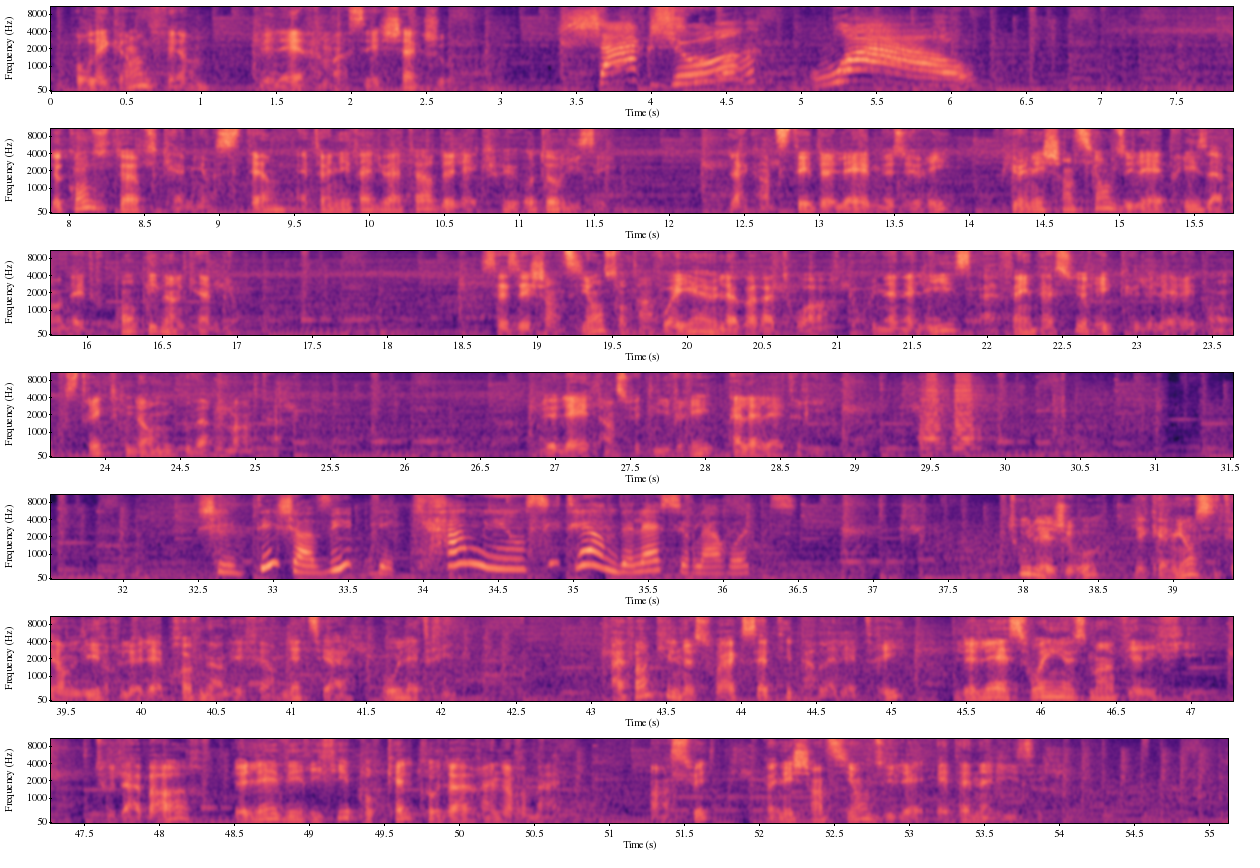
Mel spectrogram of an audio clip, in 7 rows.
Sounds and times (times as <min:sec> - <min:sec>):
Music: 0:00.0 - 0:55.1
Speech: 0:00.2 - 0:02.7, 0:03.4 - 0:06.2, 0:07.9 - 0:11.6, 0:12.4 - 0:17.1, 0:18.6 - 0:25.3, 0:26.9 - 0:28.8, 0:32.5 - 0:36.4, 0:37.9 - 0:42.2, 0:43.1 - 0:50.7, 0:51.3 - 0:54.0.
